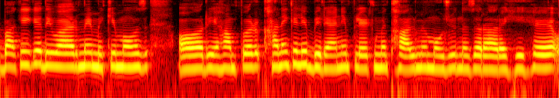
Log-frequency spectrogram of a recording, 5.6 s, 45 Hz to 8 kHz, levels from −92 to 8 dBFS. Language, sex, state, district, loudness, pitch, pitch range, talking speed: Hindi, female, Maharashtra, Solapur, -19 LUFS, 225 Hz, 215-235 Hz, 235 wpm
